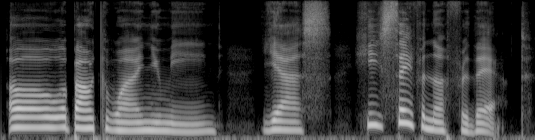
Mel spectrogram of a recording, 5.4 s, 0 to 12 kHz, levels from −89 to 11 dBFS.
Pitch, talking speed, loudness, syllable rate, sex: 180 Hz, 125 wpm, -18 LUFS, 3.4 syllables/s, female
